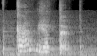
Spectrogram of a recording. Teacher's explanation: Paroxítona, a sílaba tônica na penúltima sílaba.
